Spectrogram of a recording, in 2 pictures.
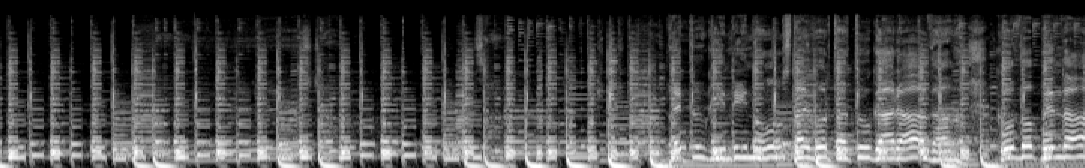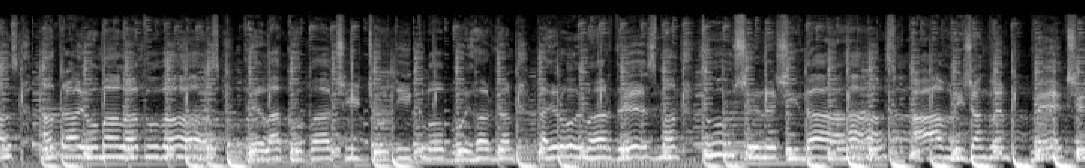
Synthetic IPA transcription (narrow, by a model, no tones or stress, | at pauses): t͡ʃa | pɛʈ̪uɡind̪inost̪ajvɔɾt̪at̪uɡaɾad̪akod̪opend̪as | ãnt̪ɾajomalat̪udast̪elakopat͡ʃʰit͡ʃoɾt̪iklobojɦaɾd͡ʒant̪ajɾojʋaɾd̪ezman | t̪uʃeleʃind̪aɦasaʋɾiʒaŋɡlemmekʃe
